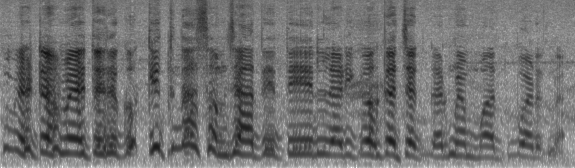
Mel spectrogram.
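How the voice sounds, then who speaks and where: A woman's voice: high voice, measured pace, crowd noise. A woman acting as a middle-aged mother in a drama skit, crying as she keeps repeating her questions to her son. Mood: tearful. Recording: dull lo-fi sound.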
